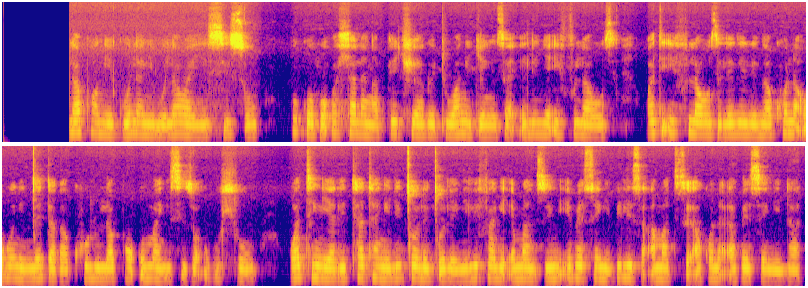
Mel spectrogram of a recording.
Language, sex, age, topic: North Ndebele, female, 50+, health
